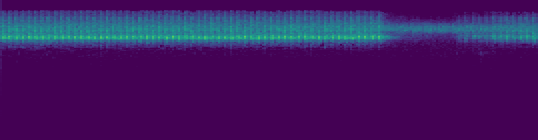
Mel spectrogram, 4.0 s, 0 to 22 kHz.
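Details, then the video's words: Rapid, regularly pulsed shrilling of grasshoppers, high and thin, cutting out sharply after about three seconds and then creeping back more softly. "3 Hours of Grass Hopper Sounds"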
